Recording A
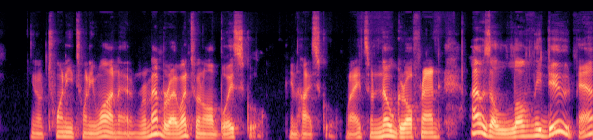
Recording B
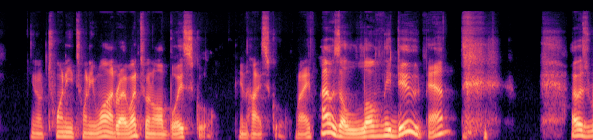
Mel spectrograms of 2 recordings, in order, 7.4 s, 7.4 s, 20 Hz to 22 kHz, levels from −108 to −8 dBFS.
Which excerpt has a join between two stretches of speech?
B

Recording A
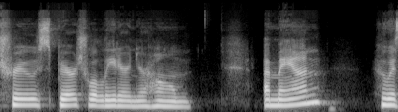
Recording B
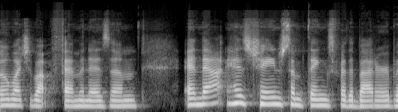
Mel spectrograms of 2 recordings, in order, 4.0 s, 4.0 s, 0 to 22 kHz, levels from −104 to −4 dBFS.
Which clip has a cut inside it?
A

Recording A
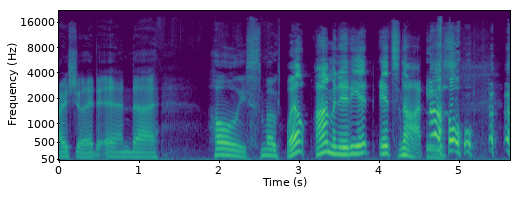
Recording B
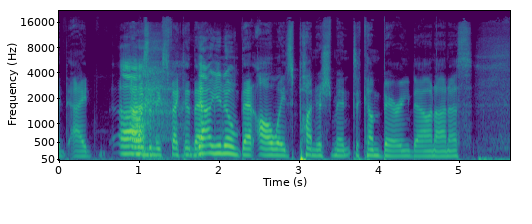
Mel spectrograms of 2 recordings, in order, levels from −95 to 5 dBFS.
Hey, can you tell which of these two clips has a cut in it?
A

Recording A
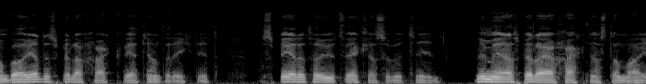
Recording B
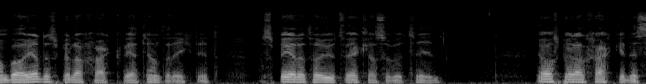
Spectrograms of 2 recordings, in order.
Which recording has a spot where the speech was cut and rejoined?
A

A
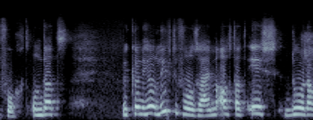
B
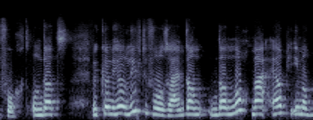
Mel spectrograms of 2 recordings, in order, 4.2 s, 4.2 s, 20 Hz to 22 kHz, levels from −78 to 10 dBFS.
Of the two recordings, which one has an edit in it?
B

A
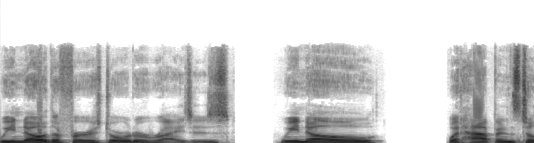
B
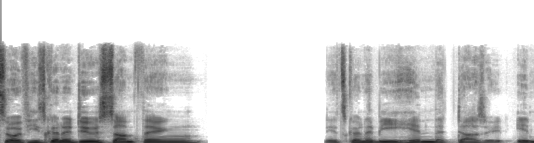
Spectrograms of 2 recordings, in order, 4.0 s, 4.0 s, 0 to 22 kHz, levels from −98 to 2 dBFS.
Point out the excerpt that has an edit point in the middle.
B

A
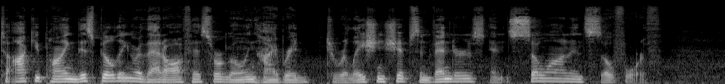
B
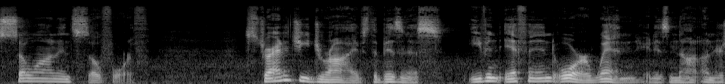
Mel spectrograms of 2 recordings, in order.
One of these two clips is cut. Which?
A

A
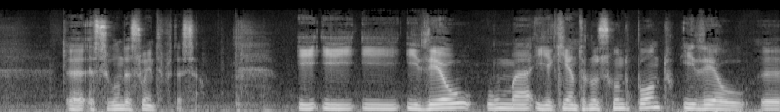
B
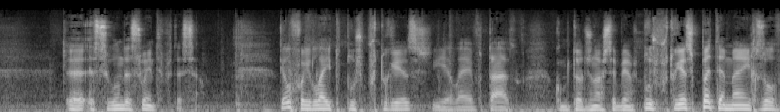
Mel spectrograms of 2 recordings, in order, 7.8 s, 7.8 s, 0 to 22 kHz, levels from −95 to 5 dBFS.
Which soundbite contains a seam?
B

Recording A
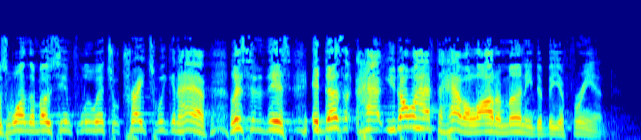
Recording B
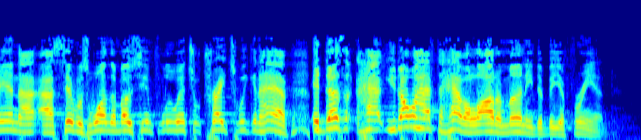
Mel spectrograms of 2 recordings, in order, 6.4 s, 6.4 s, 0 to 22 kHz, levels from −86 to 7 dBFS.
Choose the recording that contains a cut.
B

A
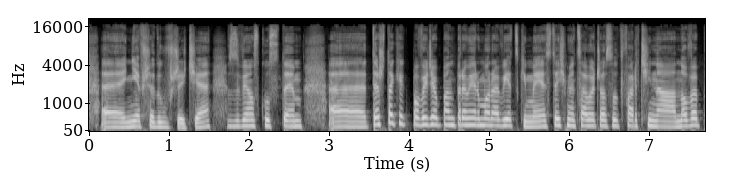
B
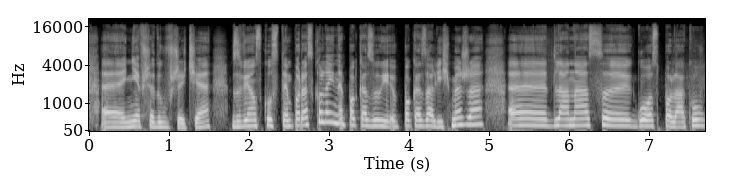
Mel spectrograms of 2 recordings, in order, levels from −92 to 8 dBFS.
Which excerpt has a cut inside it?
A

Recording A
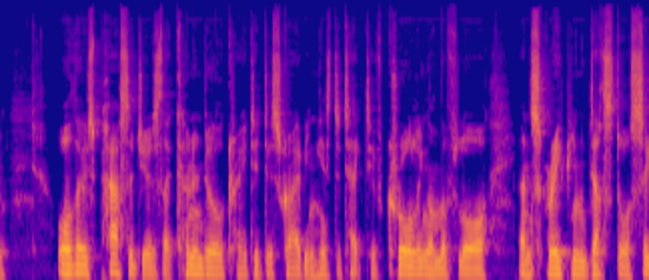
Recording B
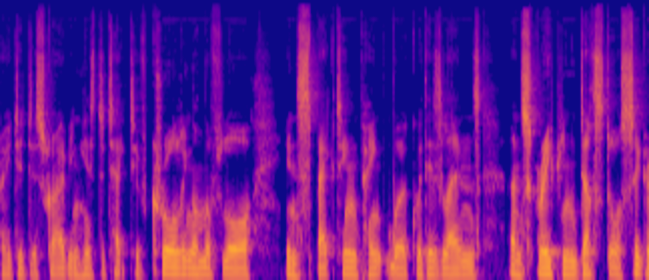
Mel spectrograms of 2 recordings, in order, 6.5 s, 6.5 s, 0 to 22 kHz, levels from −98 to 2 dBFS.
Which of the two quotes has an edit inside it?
A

